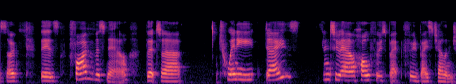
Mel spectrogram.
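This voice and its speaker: A woman talks in an Australian accent with lively intonation. Her pitch is fairly high. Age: 50s. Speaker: support worker sharing health recovery story. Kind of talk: casual interview, personal story.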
